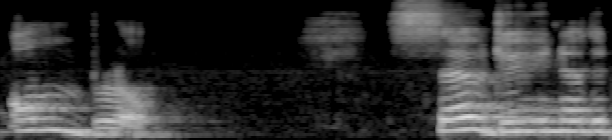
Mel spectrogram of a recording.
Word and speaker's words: hombro: Hombro, shoulder. So they couldn't be much more different, really. So remember not to pronounce H.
